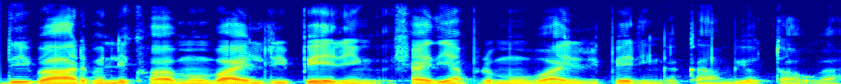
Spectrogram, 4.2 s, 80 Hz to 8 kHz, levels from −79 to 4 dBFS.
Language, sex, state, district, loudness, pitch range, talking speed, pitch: Hindi, male, Himachal Pradesh, Shimla, -19 LUFS, 95-105 Hz, 215 wpm, 100 Hz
